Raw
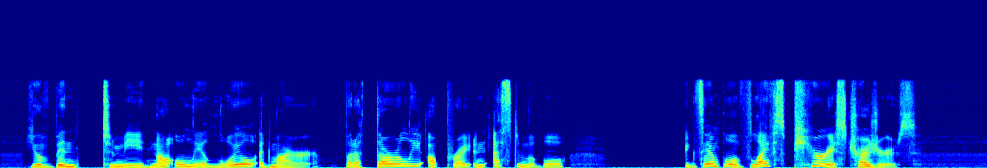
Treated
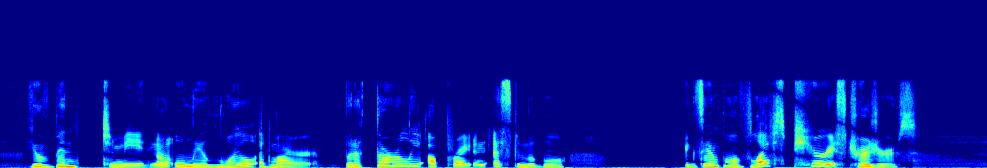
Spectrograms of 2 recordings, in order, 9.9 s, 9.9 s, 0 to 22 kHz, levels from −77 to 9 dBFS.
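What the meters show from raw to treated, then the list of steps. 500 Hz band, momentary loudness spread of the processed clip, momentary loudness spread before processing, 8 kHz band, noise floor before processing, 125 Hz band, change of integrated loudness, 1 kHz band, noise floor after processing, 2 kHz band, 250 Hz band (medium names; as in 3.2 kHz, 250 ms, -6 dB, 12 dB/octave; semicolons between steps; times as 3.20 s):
-5.5 dB, 11 LU, 10 LU, -3.0 dB, -53 dBFS, -3.5 dB, -3.5 dB, -3.5 dB, -56 dBFS, -4.0 dB, -2.0 dB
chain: hum notches 60/120 Hz; barber-pole phaser -0.59 Hz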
